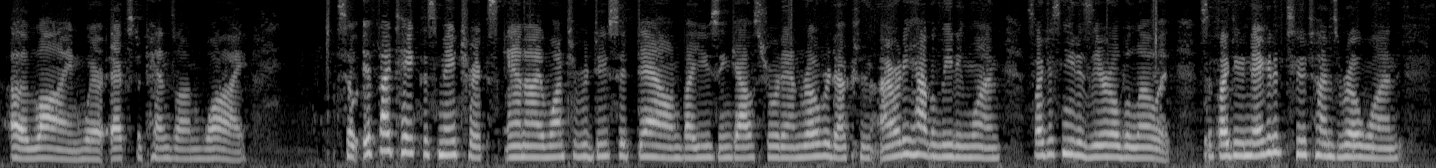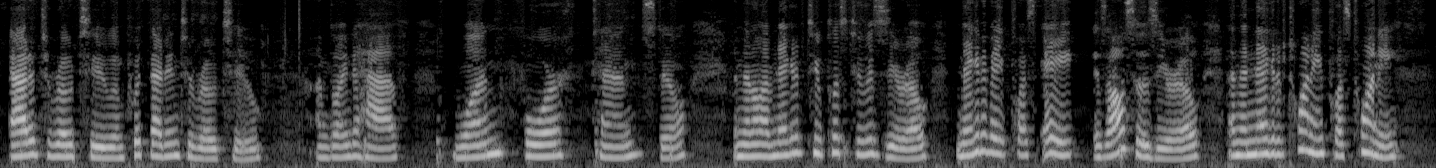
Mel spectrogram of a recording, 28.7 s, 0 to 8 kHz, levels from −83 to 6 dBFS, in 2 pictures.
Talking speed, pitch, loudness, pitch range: 190 wpm, 210 Hz, -23 LUFS, 190-235 Hz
